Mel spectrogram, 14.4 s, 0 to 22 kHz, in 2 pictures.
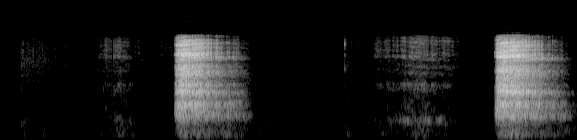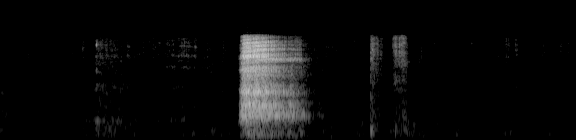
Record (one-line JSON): {"exhalation_length": "14.4 s", "exhalation_amplitude": 26732, "exhalation_signal_mean_std_ratio": 0.24, "survey_phase": "beta (2021-08-13 to 2022-03-07)", "age": "45-64", "gender": "Female", "wearing_mask": "No", "symptom_runny_or_blocked_nose": true, "symptom_fatigue": true, "symptom_other": true, "symptom_onset": "3 days", "smoker_status": "Current smoker (e-cigarettes or vapes only)", "respiratory_condition_asthma": false, "respiratory_condition_other": false, "recruitment_source": "Test and Trace", "submission_delay": "2 days", "covid_test_result": "Positive", "covid_test_method": "RT-qPCR", "covid_ct_value": 24.9, "covid_ct_gene": "N gene"}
